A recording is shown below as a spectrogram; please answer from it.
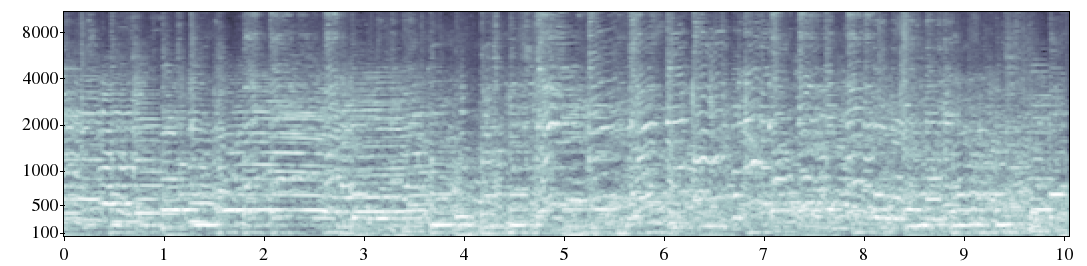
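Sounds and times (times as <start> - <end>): strummed rhythm guitar: 0.0 - 10.0
violin melody: 0.0 - 10.0.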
